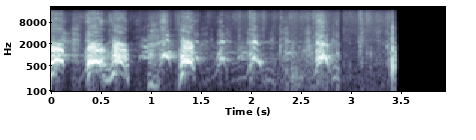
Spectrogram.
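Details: Cairn Terrier puppies at a breeding kennel in Escaudes, yelping and whimpering in quick, high bursts about every half second, with some notes bending up and down, before falling silent near the end.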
